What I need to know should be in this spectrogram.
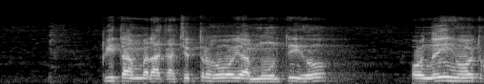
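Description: A middle-aged man chants loudly in long, drawn-out phrases.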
